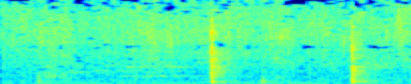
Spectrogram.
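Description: A wooden spatula stirring thick bottle-gourd halwa in a steel kadhai over a gas flame, knocking sharply against the pan three times in the second half, over a low steady hum.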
